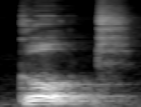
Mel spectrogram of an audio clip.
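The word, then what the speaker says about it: gate: jail gymnasium gym gymnastic exception गेट अब यह जो वर्ड है गेट जे के बाद ई तो आ रहा है लेकिन हमें इसको जेट नहीं पढ़ना गेट पढ़ना है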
